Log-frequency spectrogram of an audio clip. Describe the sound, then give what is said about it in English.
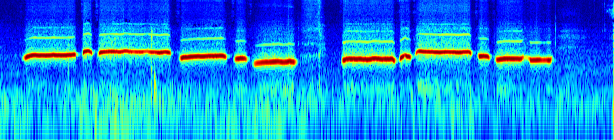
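A person whistles tunes somewhere deep inside a prison: clear, sustained tonal notes in short melodic phrases, with a brief pause midway between two runs of notes, heard alone. “I think I hear whistling from deep in the prison.”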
